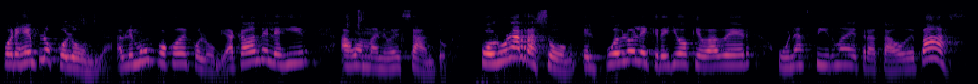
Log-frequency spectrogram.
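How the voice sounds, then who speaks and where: A woman's voice: sits high, lively intonation, moderate pace, hardly any pauses. A Venezuelan woman, a political analyst and guest, speaking with passion and emphatic repetition in a studio interview. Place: television studio set.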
